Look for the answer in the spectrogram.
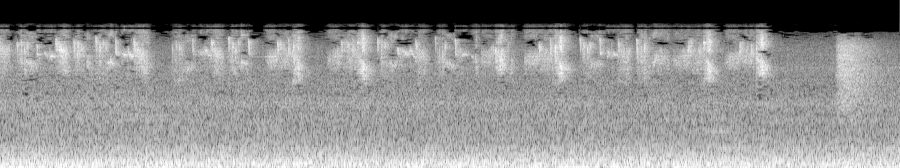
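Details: Song of a mature male Anna's hummingbird announcing the feeder deck he defended as territory for six weeks; long run of thin, scratchy, squeaky buzzes, ending with a brief pause and one harsher burst, over low rumbling noise.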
